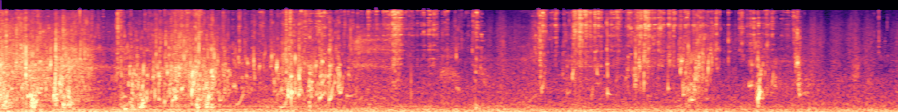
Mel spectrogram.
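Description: Fish on a stringer splashing and thrashing in shallow water, with water trickling and sloshing around them. The splashing is busiest in the first few seconds, then settles to lighter dribbling and sloshing.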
